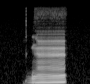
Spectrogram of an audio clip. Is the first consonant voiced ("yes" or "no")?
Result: yes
